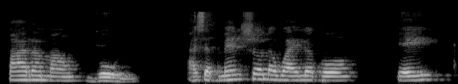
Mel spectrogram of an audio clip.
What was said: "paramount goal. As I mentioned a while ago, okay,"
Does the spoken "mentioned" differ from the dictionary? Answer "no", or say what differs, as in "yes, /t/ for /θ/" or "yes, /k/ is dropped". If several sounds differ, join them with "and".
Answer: yes, /d/ is dropped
